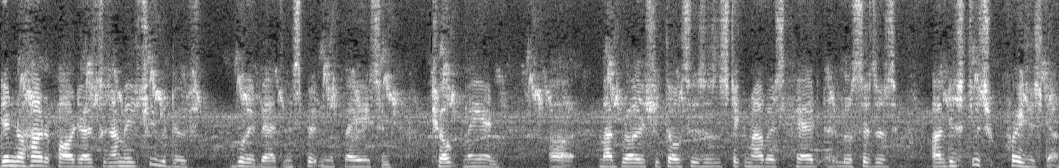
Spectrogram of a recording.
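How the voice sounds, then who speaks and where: Noticeable background noise under speech at a fairly quick pace. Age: 70s. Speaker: storyteller, former carnival worker. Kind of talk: casual storytelling monologue. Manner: halting, with frequent fillers.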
